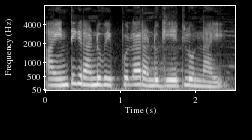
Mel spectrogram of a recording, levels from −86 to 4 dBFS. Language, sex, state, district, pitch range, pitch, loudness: Telugu, female, Telangana, Mahabubabad, 195-230 Hz, 215 Hz, -12 LUFS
